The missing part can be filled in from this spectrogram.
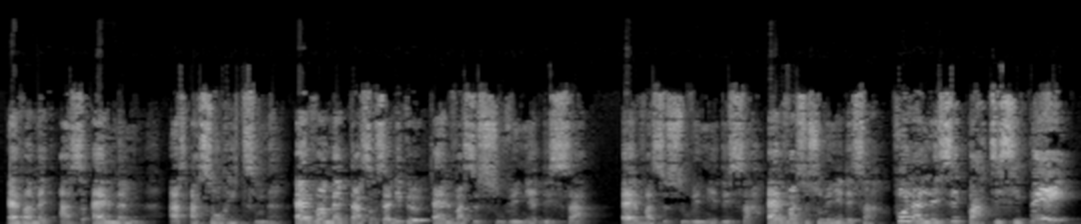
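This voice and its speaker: Woman, relationship coach, casual advice monologue; emphatic, repetitive, playful; echoey room sound. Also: mid-range voice. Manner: emphatic and repetitive, calls listeners "my emperor"; animated and playful, with asides and laughs.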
